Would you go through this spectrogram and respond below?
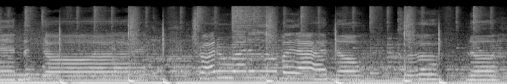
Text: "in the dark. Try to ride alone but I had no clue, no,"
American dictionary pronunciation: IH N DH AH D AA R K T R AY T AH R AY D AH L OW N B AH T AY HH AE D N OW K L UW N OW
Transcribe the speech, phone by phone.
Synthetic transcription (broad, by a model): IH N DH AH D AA T R AY T AH R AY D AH L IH L B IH T AY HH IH D N OW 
